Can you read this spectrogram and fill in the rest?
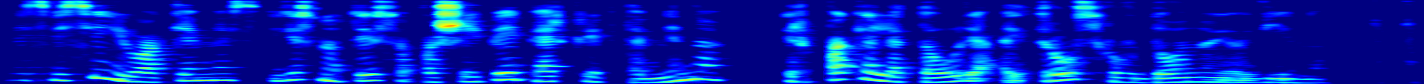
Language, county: Lithuanian, Klaipėda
